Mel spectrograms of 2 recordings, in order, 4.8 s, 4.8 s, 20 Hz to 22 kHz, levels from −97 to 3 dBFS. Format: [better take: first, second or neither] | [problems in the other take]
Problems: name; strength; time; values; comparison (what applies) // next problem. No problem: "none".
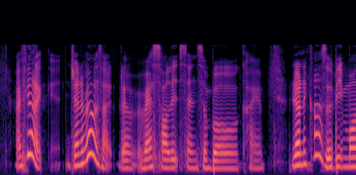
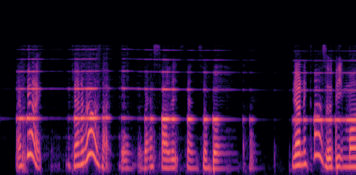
first | noise reduction (neural mask model RNNoise)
